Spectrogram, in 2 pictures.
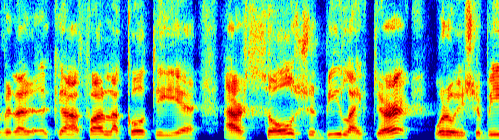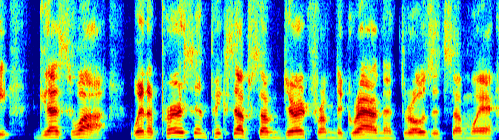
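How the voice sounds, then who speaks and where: Gravelly high-voiced rabbi teaching. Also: male voice, a bit bright. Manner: conversational, with asides and rhetorical questions. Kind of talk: informal Torah lesson.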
